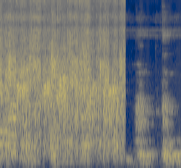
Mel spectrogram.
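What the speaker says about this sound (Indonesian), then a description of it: "Berikan aplaus untuk kelompok." A classroom audience claps for a student group after its presentation, a dense burst of applause that ends abruptly, followed by a few scattered sounds.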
